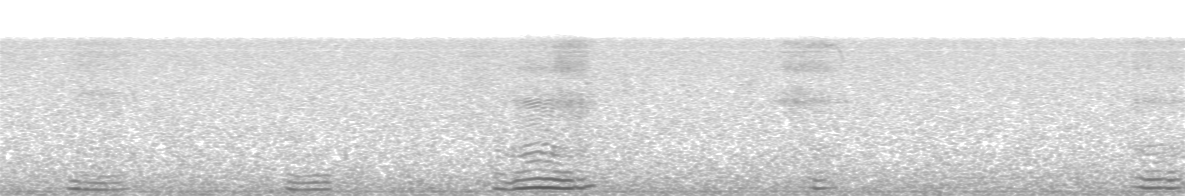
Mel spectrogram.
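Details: Snoring from a sleeping cat: soft, low, rumbling snores about every one and a half seconds over steady room hum.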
